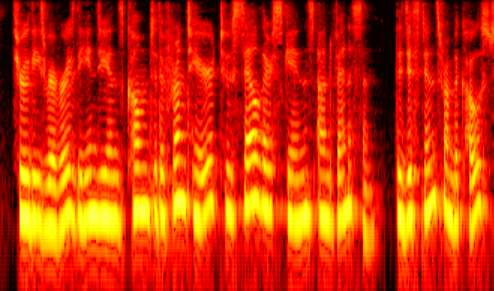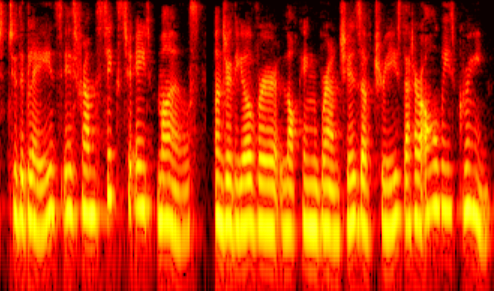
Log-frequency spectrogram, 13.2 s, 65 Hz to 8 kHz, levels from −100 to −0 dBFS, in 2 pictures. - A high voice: Yes, high, 220 Hz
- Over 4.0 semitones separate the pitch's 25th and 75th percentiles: No, average, 3.5 semitones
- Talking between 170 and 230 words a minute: Yes, average, 175 wpm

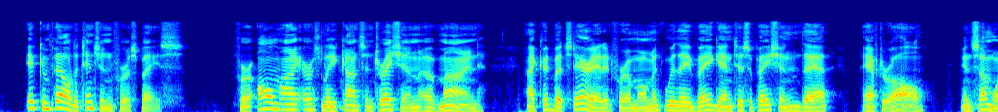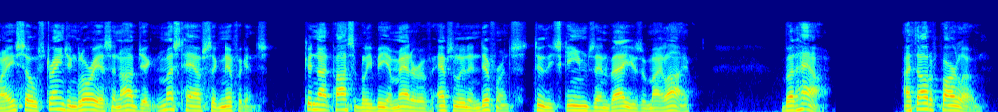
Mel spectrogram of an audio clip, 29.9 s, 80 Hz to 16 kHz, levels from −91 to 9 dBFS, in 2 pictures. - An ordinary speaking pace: No, slow, 130 wpm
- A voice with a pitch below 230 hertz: Yes, low, 135 Hz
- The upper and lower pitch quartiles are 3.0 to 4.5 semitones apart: No, average, 5.2 semitones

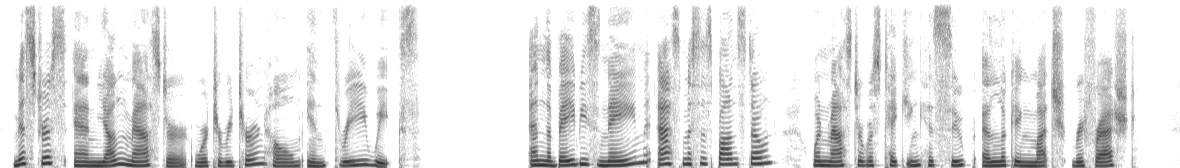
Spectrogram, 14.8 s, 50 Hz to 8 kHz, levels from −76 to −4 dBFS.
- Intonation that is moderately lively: Yes, average, 4.3 semitones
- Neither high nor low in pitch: No, high, 195 Hz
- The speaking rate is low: Yes, slow, 115 wpm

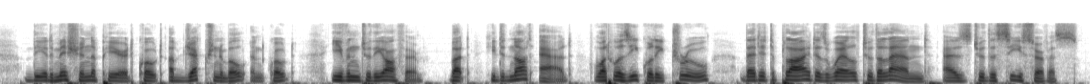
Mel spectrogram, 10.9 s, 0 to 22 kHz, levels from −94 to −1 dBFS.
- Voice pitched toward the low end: Yes, low, 130 Hz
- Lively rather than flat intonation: No, average, 2.9 semitones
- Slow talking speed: No, average, 165 wpm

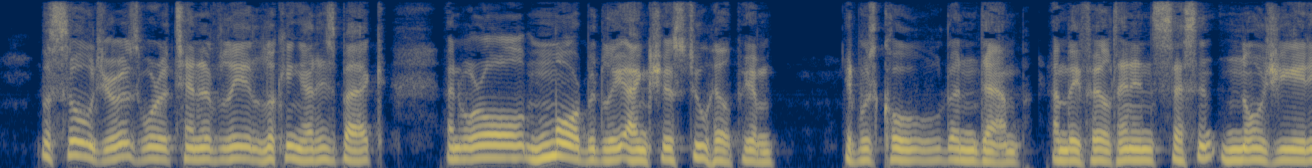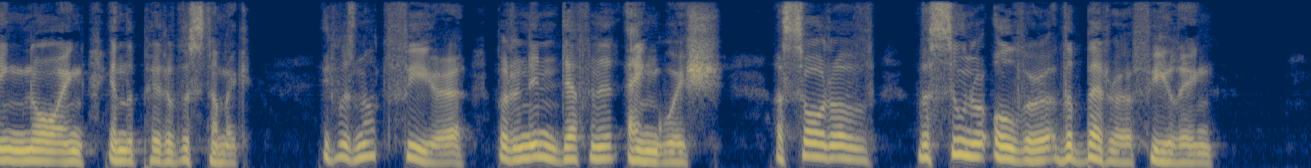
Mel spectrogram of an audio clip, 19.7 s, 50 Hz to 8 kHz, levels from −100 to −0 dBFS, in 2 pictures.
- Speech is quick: No, average, 155 wpm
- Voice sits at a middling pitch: Yes, medium, 145 Hz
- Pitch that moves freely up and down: No, average, 3.0 semitones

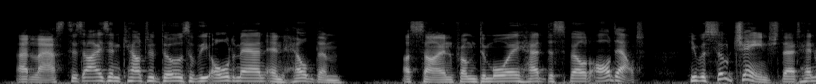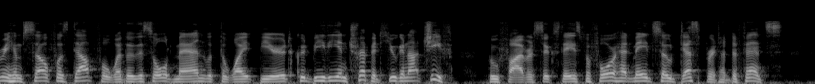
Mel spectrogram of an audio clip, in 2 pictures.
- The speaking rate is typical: No, fast, 210 wpm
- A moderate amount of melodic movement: Yes, average, 4.4 semitones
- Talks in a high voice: No, medium, 145 Hz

